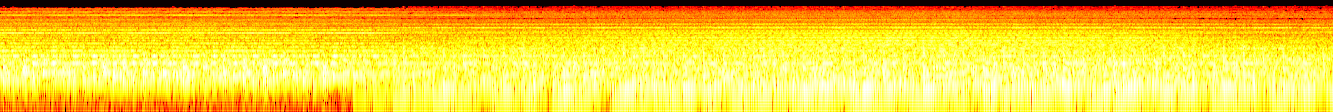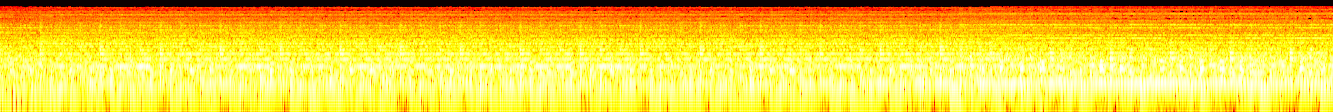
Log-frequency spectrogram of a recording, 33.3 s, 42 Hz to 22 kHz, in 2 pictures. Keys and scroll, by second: 16.9 4, 20.7 F1, 26.9 3, 27.2 ].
